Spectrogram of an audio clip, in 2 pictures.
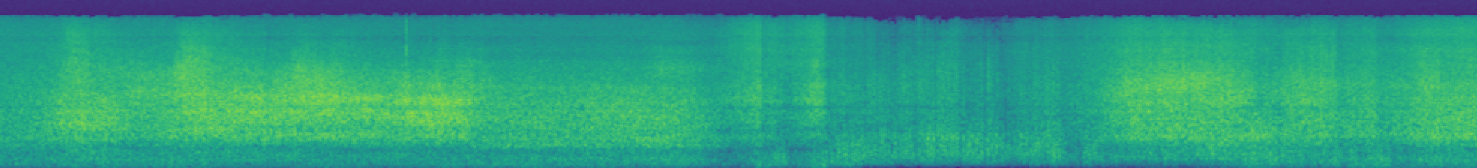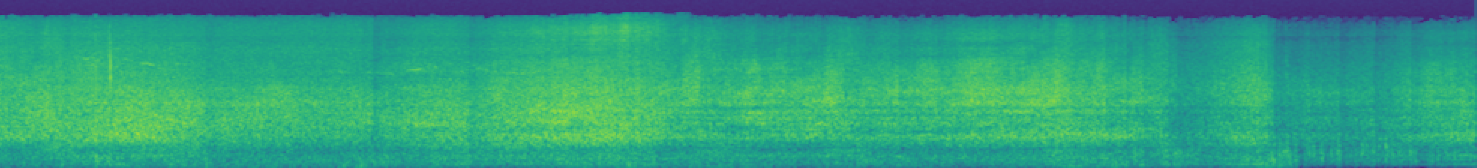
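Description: Motorway traffic passing below: lorries and cars going by, their tyre and engine noise swelling and fading with each pass.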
